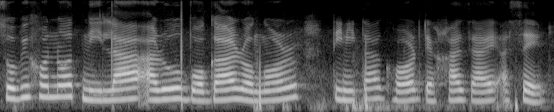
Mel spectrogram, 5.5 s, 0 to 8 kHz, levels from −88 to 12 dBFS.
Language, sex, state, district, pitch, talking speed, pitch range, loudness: Assamese, female, Assam, Kamrup Metropolitan, 230 Hz, 110 wpm, 215-250 Hz, -14 LUFS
